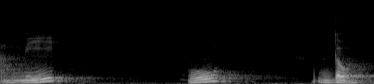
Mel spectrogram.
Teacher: a sílaba tônica é a penúltima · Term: paroxítona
